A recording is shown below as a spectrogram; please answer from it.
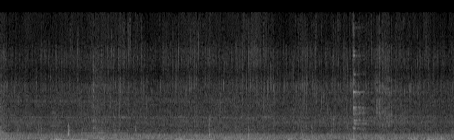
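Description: Onions sizzle steadily in a pot of Korean braised short ribs over the fire, a continuous close frying hiss with soft bubbling and a brief clink near the end.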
